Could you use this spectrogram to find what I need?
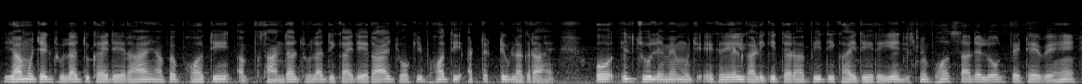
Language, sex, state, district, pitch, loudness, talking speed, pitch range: Hindi, male, Bihar, Begusarai, 115 Hz, -20 LUFS, 265 wpm, 110-120 Hz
